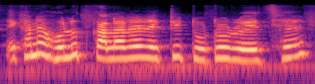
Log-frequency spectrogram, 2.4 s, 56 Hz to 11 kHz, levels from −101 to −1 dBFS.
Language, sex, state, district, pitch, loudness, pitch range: Bengali, female, West Bengal, Alipurduar, 285 Hz, -16 LUFS, 275-315 Hz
